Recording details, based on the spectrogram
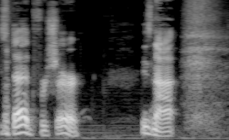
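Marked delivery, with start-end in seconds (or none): none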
